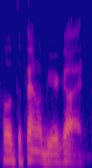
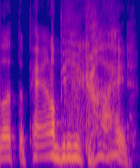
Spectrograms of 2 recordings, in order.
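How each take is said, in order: First: It is said in a put-on character voice. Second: It is said in an ordinary speaking voice. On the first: "in your best Yoda voice, say" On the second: "I always say"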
